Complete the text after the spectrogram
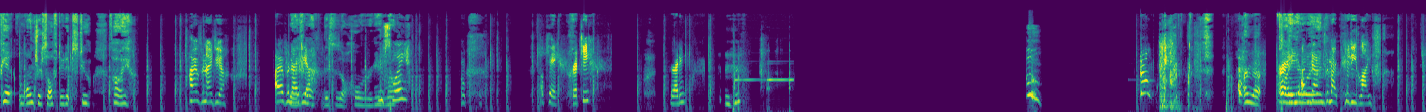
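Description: A young person talks with animation over an online voice chat.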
